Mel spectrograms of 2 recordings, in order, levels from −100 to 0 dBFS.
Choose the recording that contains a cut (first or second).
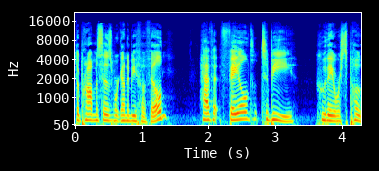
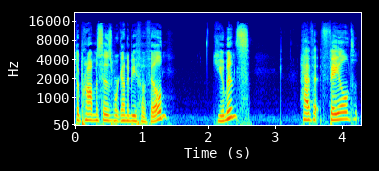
first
